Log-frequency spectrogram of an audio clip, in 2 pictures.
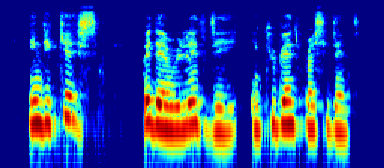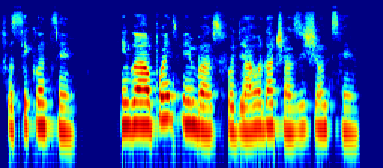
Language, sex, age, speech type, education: Nigerian Pidgin, female, 15-29, spontaneous, tertiary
